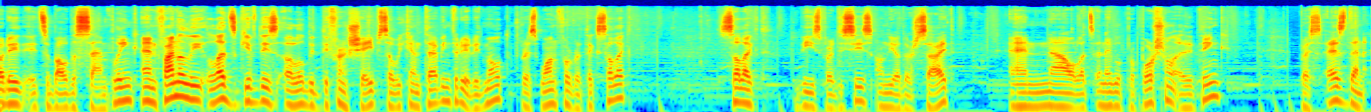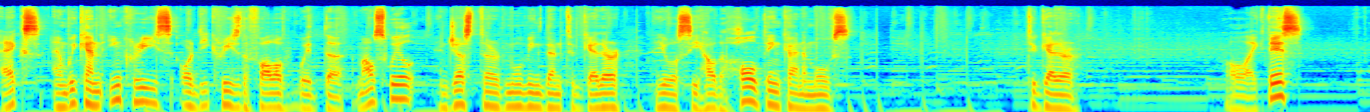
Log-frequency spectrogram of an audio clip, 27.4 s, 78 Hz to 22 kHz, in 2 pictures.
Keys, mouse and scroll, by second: 1.3 shift+middle click, 1.6 middle click, 2.1 scroll up 1, 3.6 Tab, 5.0 1, 6.8 click, 8.2 shift+click, 10.6 click, 13.1 s, 13.4 x, 14.0-14.6 scroll down 7, 14.8-15.4 scroll up 7, 16.1 scroll down 2, 16.6-17.0 scroll up 4, 17.8 scroll down 2, 17.9 scroll up 1, 18.3-18.8 scroll down 5, 20.0 scroll down 2, 20.9-21.2 scroll up 3, 21.6 scroll down 3, 24.2-24.5 scroll down 3, 24.9 scroll up 2, 26.1 click, 26.4 middle click, 27.2 scroll down 1.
